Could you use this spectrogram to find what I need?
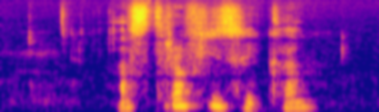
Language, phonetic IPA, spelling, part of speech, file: Polish, [ˌastrɔˈfʲizɨka], astrofizyka, noun, LL-Q809 (pol)-astrofizyka.wav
